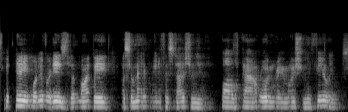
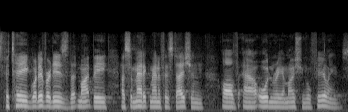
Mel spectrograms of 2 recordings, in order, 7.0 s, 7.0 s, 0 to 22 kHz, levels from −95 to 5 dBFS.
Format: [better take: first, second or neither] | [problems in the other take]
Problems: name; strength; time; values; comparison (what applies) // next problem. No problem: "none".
second | noise reduction (neural mask model DeepFilterNet 3)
